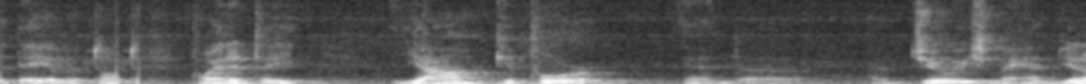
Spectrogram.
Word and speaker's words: Yom Kippur: We say Yom Kippur. He says it's really Yom Kippur.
